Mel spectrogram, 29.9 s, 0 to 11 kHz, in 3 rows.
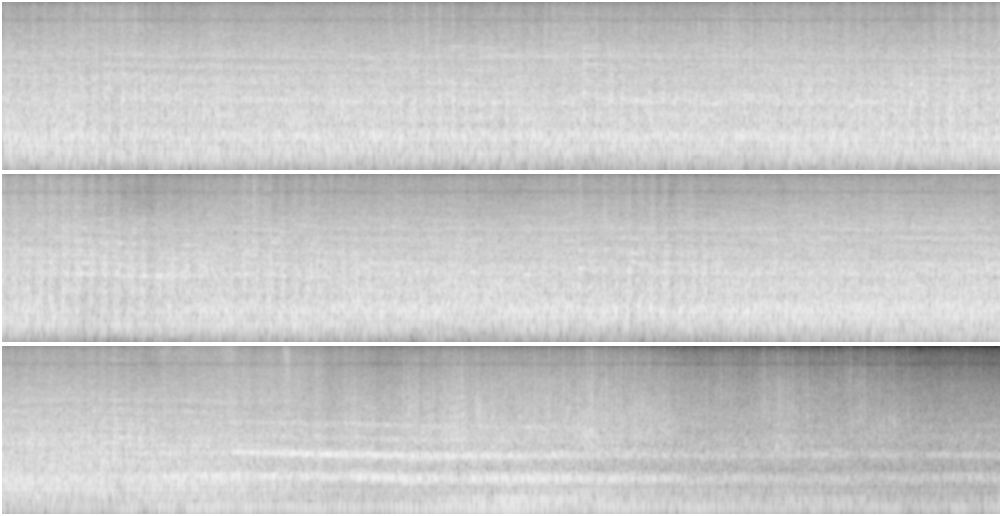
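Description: Freight train's hopper cars rolling past at close range: a steady, loud rumble with clickety-clack of the wheels over the rails and high tones running through it. The noise falls away about 26 seconds in as the end of the train passes.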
